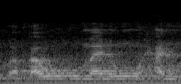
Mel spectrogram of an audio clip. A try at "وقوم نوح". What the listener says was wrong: نوح مش نوحا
